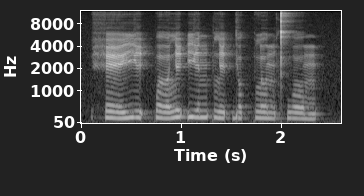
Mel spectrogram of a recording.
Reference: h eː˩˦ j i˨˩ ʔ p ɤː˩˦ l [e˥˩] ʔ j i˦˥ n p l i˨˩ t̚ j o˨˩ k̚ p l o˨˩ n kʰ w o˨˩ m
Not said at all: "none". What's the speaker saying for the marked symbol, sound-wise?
i˥˩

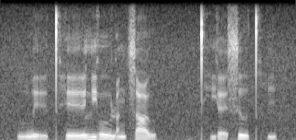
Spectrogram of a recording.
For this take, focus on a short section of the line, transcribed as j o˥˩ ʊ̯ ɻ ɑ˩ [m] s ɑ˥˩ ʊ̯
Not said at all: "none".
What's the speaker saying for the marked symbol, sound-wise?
ŋ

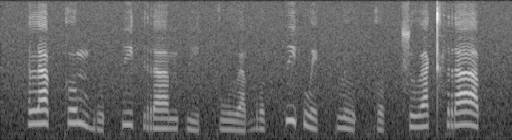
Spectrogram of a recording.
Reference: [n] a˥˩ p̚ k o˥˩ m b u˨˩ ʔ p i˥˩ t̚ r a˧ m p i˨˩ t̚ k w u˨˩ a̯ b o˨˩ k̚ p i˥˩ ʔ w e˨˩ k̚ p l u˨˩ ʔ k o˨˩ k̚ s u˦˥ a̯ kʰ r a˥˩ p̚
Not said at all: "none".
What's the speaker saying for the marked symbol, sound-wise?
l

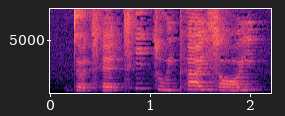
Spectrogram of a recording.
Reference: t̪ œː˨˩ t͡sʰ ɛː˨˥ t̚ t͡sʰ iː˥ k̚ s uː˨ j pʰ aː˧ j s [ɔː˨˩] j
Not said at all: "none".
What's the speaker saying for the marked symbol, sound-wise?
ɔː˨˧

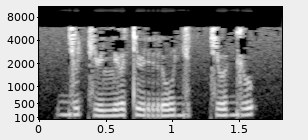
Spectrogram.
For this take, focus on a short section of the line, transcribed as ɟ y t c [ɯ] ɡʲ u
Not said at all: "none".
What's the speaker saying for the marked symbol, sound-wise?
ɯ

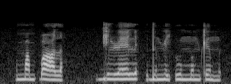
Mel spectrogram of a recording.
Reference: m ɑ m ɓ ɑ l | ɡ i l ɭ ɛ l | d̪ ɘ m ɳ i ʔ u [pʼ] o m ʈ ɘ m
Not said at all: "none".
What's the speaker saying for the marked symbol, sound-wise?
m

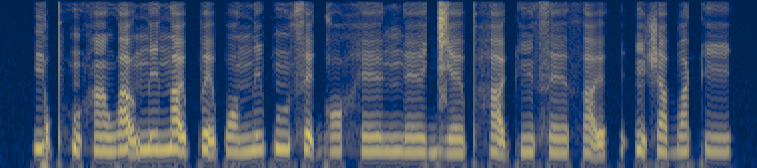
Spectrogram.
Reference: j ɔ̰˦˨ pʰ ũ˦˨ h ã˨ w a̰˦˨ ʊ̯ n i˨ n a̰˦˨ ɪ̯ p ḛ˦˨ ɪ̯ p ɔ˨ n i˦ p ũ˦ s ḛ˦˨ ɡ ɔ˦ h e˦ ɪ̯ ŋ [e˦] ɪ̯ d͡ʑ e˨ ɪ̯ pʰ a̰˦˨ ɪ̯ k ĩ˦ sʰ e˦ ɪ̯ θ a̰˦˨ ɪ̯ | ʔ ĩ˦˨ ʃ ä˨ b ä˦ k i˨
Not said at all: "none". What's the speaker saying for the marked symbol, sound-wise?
e˦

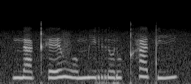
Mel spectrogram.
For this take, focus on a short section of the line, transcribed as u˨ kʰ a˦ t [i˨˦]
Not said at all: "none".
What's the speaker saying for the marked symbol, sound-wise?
i˨˦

